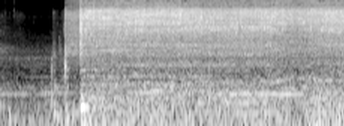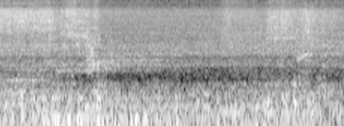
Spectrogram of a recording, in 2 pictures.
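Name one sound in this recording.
Water runs from a tap into a glass in a steel sink.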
